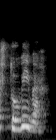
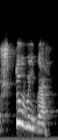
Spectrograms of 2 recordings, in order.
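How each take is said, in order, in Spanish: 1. El acento no está en la primera sílaba. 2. El acento está en la primera sílaba. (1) "si no tuviera acento, diría" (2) "Eso suena fuerte las primeras sílabas"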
